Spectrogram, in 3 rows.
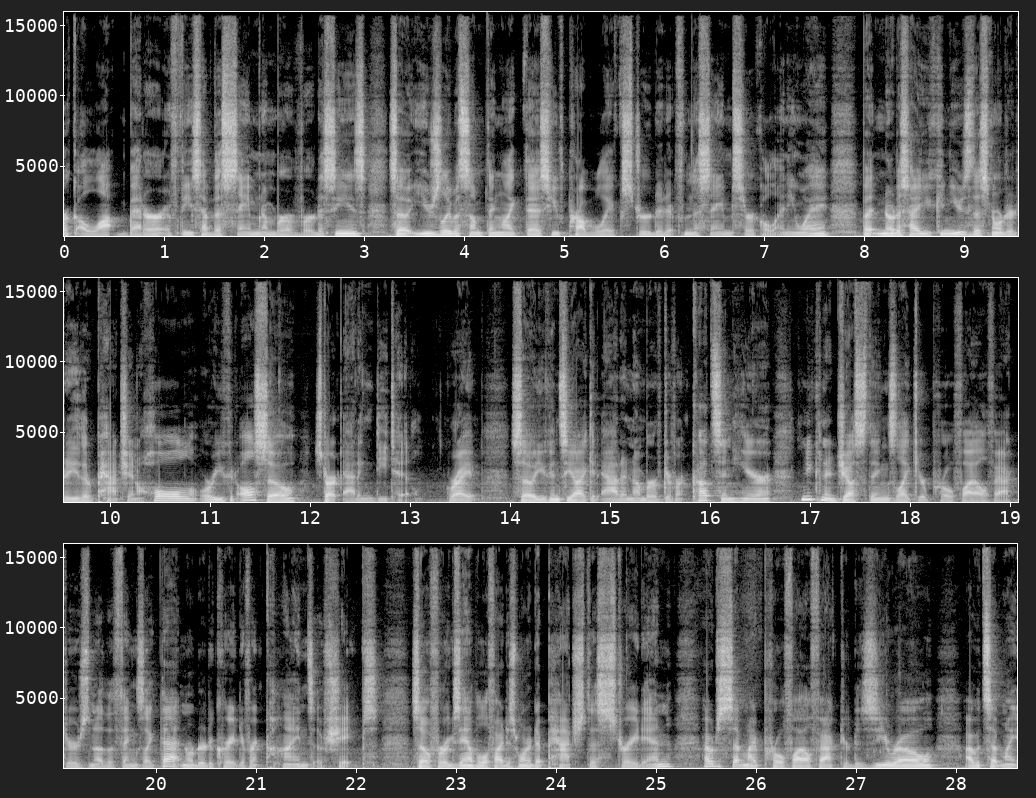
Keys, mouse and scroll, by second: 11.5 click, 12.8 click, 14.2 click, 16.4 click, 24.6 click.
